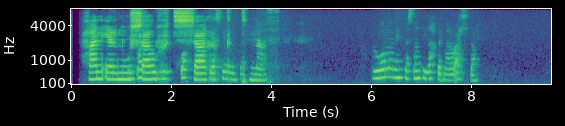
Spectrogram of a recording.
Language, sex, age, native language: Icelandic, male, 8, Icelandic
